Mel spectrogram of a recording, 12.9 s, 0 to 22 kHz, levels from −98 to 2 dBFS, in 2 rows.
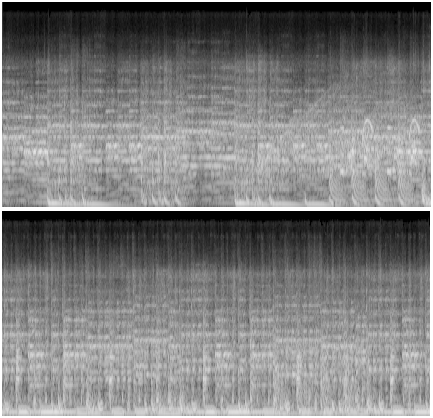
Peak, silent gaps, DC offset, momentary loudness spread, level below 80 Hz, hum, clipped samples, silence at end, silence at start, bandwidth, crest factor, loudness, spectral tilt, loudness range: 0 dBFS; none; under 0.1%; 4 LU; -26 dBFS; none; under 0.1%; 0 s; 0 s; 10.5 kHz; 14 dB; -15 LUFS; -5 dB/octave; 2 LU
